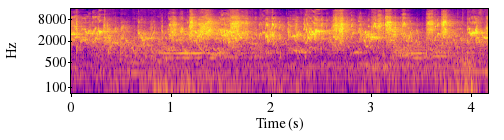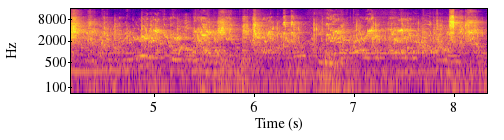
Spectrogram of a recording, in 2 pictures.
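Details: Budgies in a group produce continuous high-pitched twittering: scratchy squawks, short whistles and chirps crowding over one another without break for the whole stretch.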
